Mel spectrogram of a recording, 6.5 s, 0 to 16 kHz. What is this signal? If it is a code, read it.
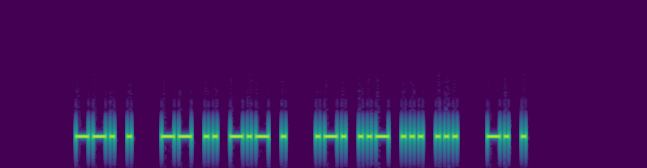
Morse code, heard as a keyed tone, about 28 wpm, 700 Hz. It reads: GE MIKE RUSS NE
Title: K1USN SST QSO Practice - 28wpm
